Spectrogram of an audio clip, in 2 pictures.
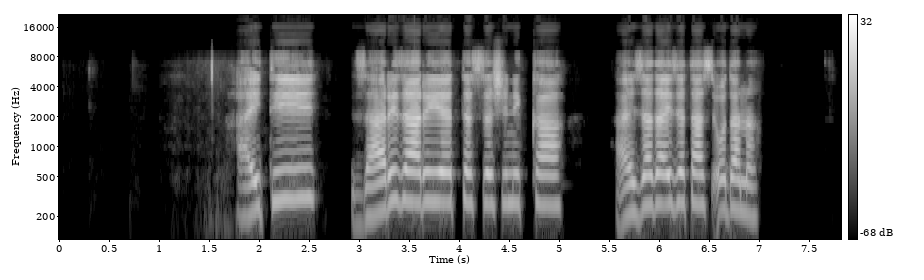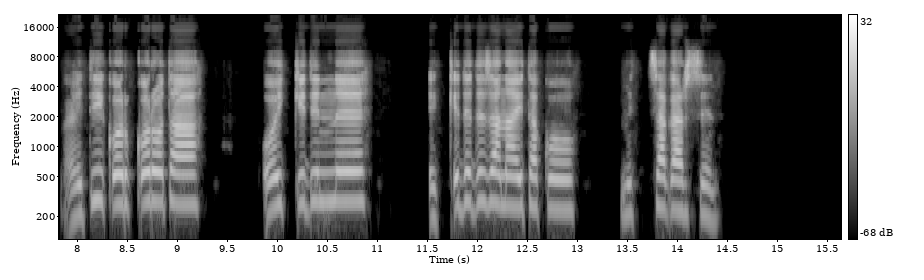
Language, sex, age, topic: Gamo, female, 25-35, government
